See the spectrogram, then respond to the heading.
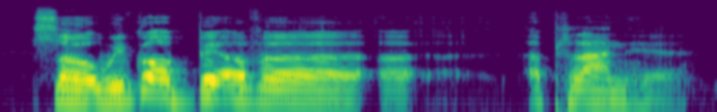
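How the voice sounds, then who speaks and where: Very wide pitch swings in a London accent, on a very clean recording with a silent background. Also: man. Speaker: podcast co-host. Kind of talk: casual chat.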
